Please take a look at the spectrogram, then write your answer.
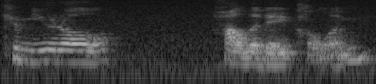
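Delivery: normal talking voice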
